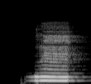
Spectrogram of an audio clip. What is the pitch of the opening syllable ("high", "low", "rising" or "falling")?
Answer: low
